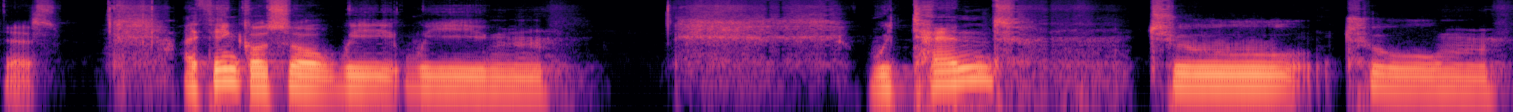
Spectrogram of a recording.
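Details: Adult Italian man who has stuttered since childhood, with speech therapy as a child and adolescent; he describes his stutter as not very severe and says he stutters less in English; stuttering.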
